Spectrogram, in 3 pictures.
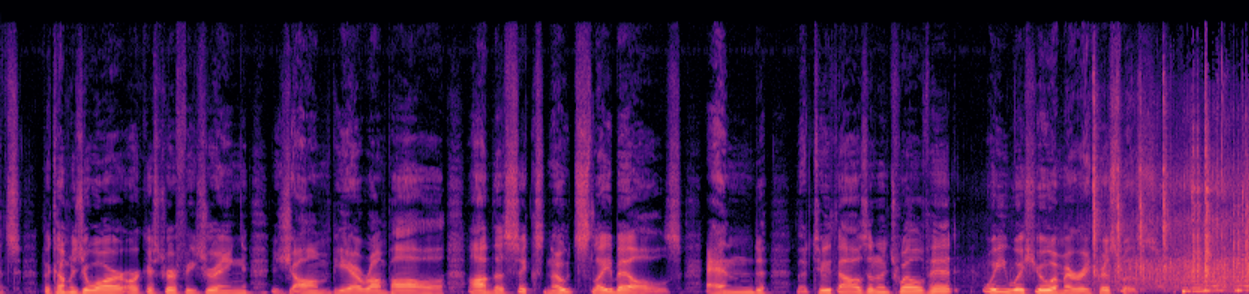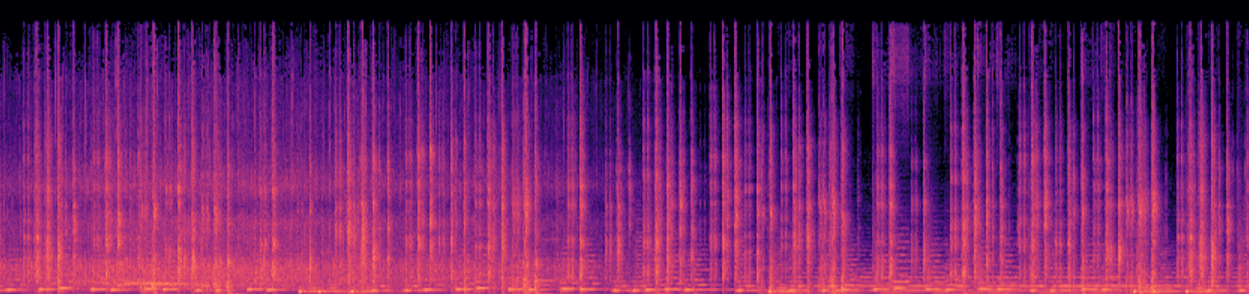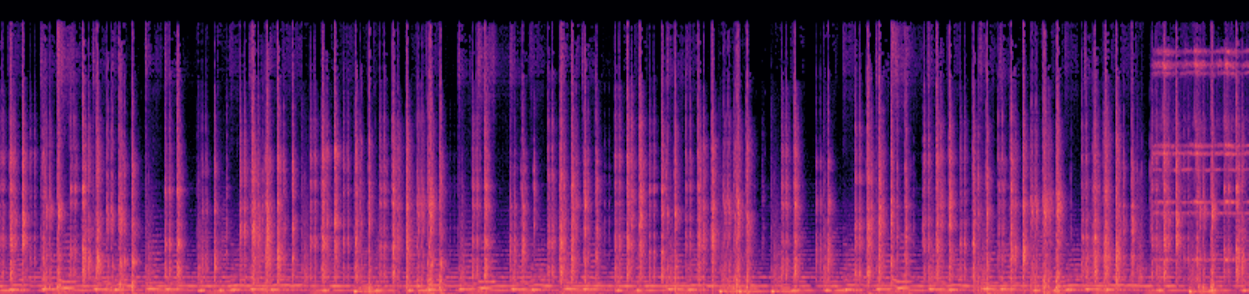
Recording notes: Live from the Stranded Theater in New York City.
